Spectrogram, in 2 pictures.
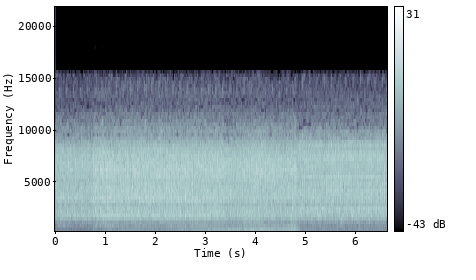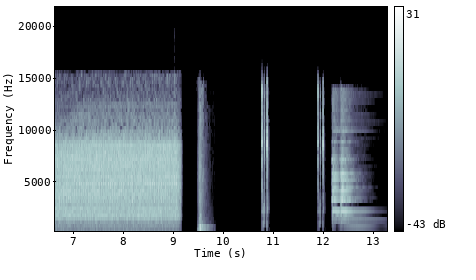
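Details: Toyota Avanza 2010 engine after repairing the damaged crankshaft pulley (rubber damper worn, causing rubbing noise at front of engine) and replacing the seal: engine starts and settles into a smooth, even idle with no rubbing or knocking, then shuts off cleanly; normal running.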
